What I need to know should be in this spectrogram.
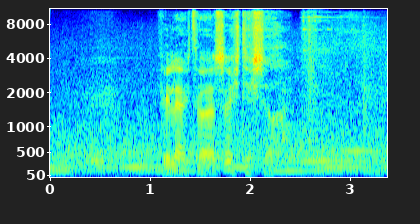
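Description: A middle-aged man speaks quietly and wearily, close by.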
